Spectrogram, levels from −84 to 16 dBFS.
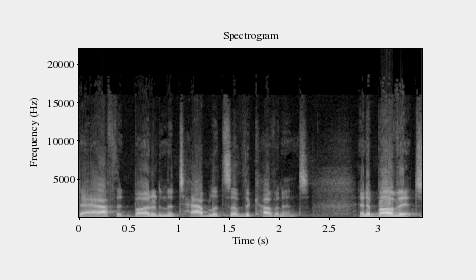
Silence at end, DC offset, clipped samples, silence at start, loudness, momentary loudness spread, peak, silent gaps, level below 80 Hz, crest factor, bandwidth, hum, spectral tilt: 0 s; under 0.1%; 0.3%; 0 s; -14 LUFS; 12 LU; 0 dBFS; none; -44 dBFS; 14 dB; 17 kHz; none; -4.5 dB/octave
